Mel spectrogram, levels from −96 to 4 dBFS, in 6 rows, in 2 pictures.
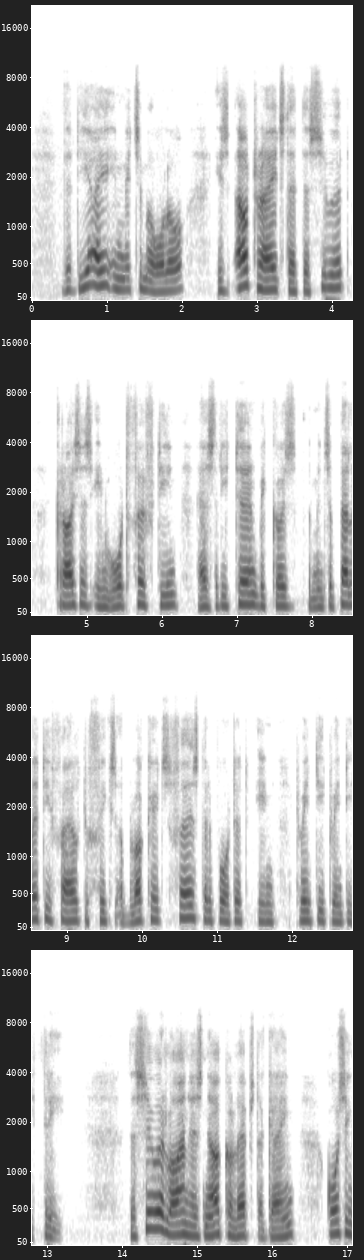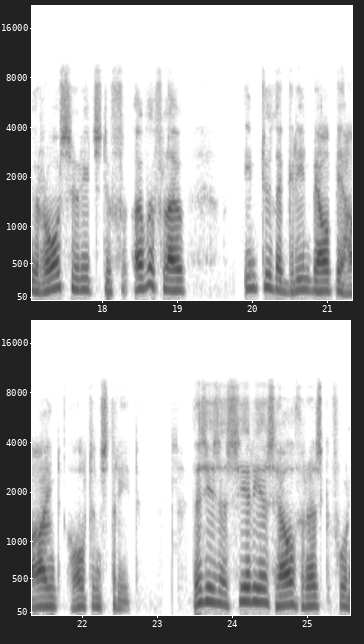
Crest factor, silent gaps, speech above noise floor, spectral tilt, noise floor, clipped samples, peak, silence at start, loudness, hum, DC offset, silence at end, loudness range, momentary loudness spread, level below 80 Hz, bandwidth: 22 dB; none; 40 dB; -6.5 dB/octave; -73 dBFS; under 0.1%; -12 dBFS; 0.4 s; -34 LUFS; none; under 0.1%; 0 s; 6 LU; 14 LU; -72 dBFS; 9.6 kHz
